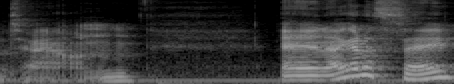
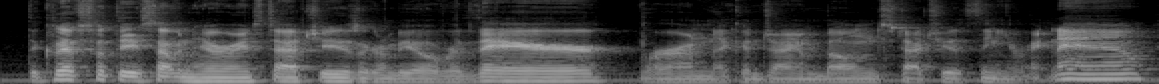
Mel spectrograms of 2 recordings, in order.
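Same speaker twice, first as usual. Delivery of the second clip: ordinary talk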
